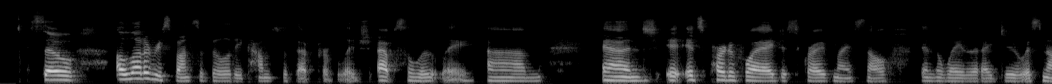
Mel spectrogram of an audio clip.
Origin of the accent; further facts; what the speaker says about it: United States; Of course, though as a Jew and as an American, I was afforded a lot of privileges, mostly mobility.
